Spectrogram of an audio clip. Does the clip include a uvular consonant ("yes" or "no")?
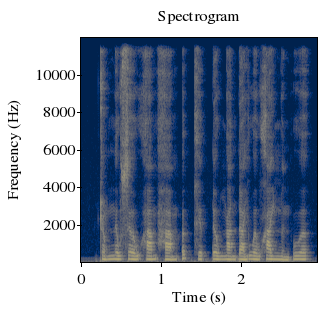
no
